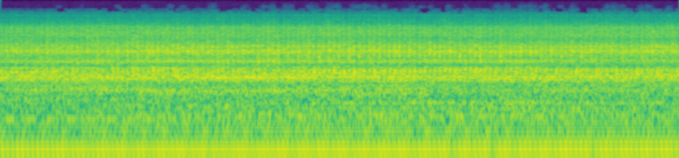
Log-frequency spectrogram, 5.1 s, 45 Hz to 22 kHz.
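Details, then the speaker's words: Oliver 1365 (Fiat 640) tractor diesel after fixing a fuel filter leak: steady, even idle with a smooth low chug, no knocks or misses; sounds healthy. "What a sweetheart. I could listen to it all day."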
